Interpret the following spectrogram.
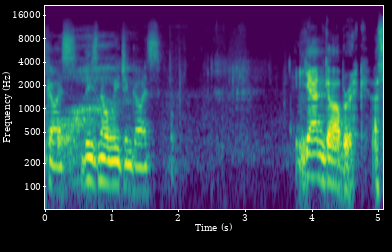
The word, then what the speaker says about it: Garbarek: Jan Garbarek, that's how you say it. Is it? Jan Garbarek. I say Garbarek.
